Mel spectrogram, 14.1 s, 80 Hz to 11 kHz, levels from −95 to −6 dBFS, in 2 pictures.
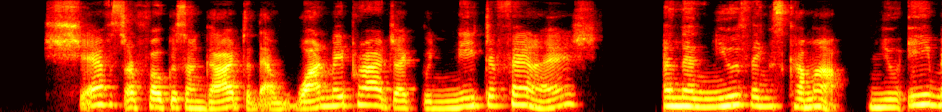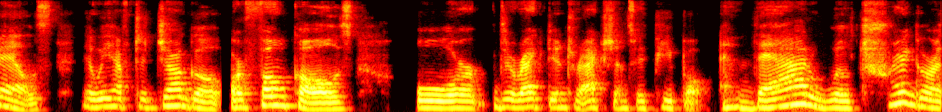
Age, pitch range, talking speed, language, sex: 40-59, 160-210 Hz, 165 wpm, English, female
